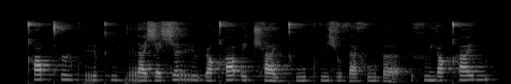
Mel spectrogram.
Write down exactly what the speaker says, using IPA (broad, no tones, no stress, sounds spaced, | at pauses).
qʰ a p tʰ ɹ ɨ pʰ r ɵ kʰ i b r a ɕ a ɕ ɐ r ʉ ʔ ʉ qʰ o ʔ e t͡ʃʰ a j kʰ u pʰ ɨ ɕ u θ a x u ʔ ɐ | x ʉ j ɵ qʰ e b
